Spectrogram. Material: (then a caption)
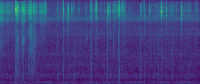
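Foam. A small orange basketball-patterned foam stress ball, solid and soft, is held close and squeezed and scratched with fingertips and nails. Quiet, bright scratchy ticks and soft squishy taps come in an uneven patter over a steady low hum. Each sound dies away almost at once.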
